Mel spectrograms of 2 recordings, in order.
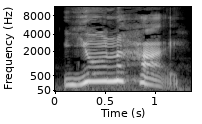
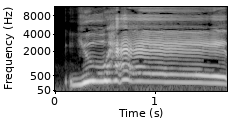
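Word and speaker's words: Unhei: you and i corrected it's spelled u-n-h-e-i it's pronounced yoon hai oh it's you hey the boy said like you hey what about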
